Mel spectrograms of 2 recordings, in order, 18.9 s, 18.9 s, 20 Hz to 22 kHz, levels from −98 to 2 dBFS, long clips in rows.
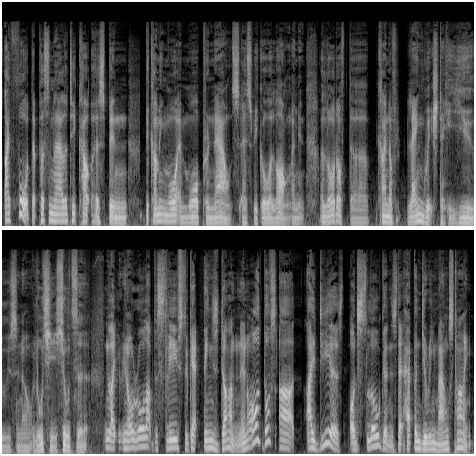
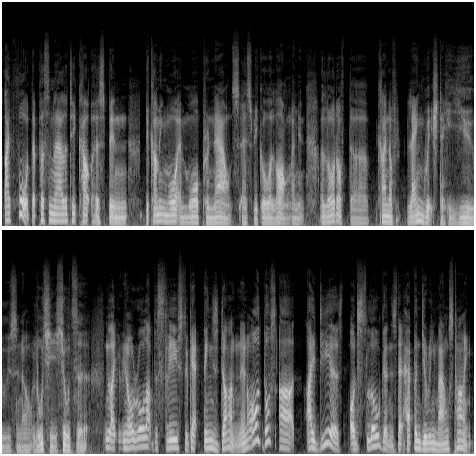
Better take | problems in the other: first | muffled; very; fading above 2 kHz

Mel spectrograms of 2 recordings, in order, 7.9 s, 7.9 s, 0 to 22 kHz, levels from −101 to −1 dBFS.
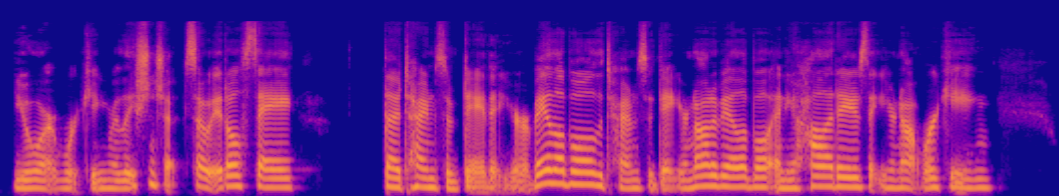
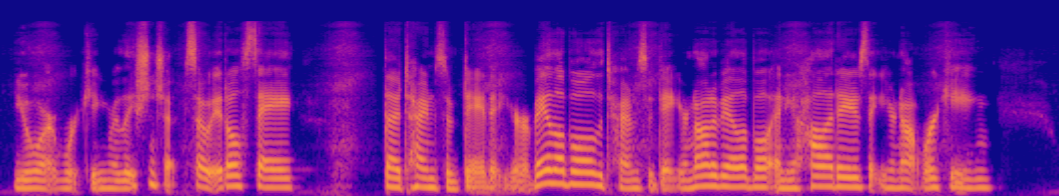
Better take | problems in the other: first | hiss; faint; throughout; 30 dB below the speech

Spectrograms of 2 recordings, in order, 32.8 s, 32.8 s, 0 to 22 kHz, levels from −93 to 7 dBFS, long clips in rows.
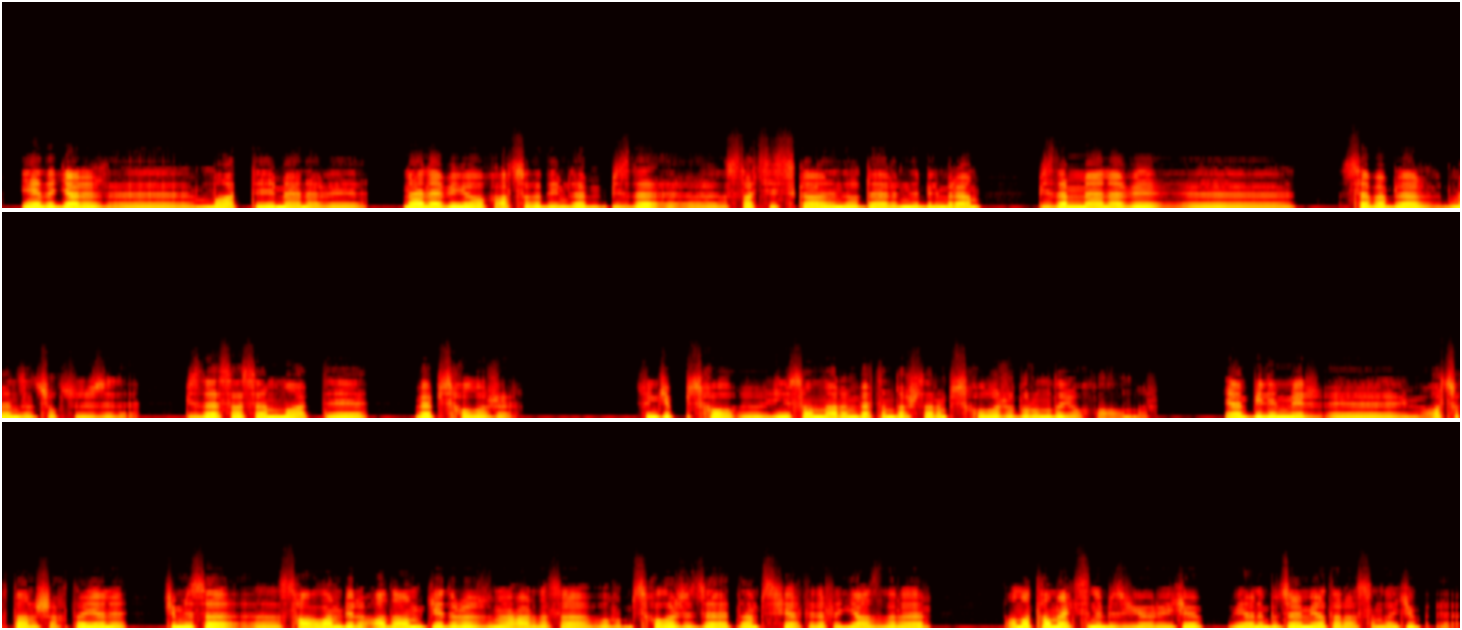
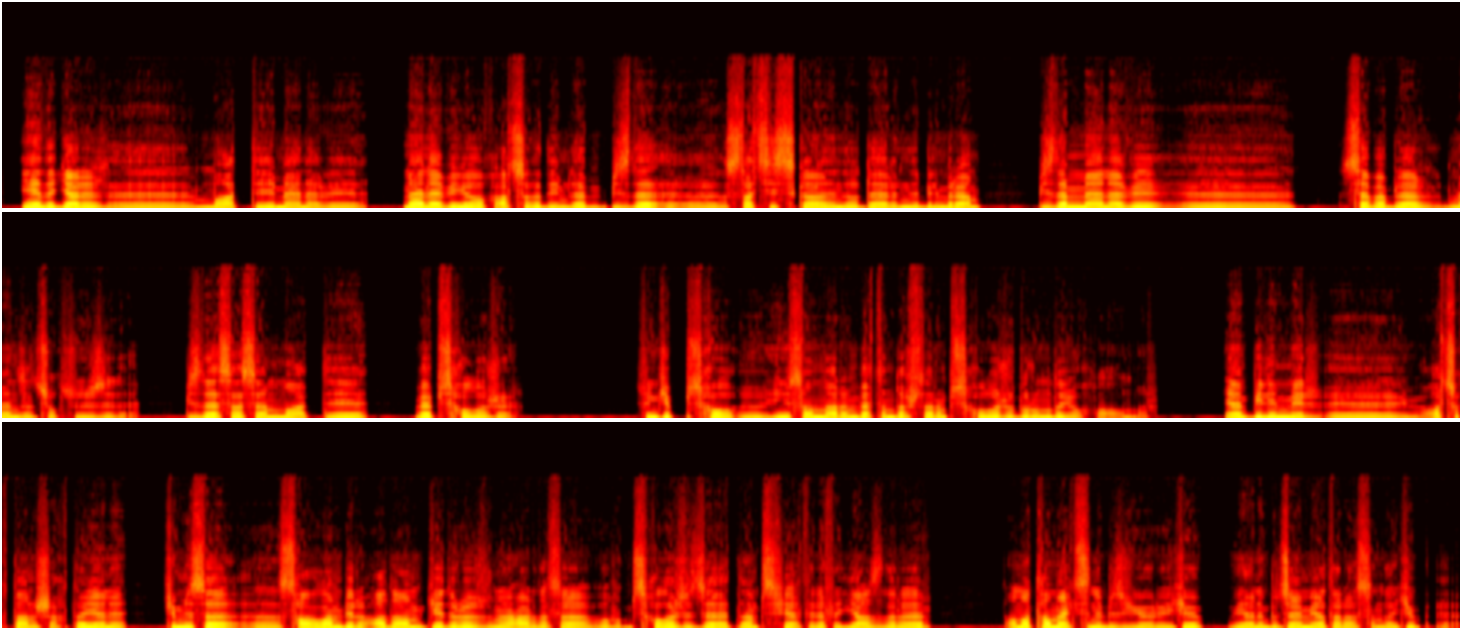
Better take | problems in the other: second | muffled; slightly; fading above 4 kHz

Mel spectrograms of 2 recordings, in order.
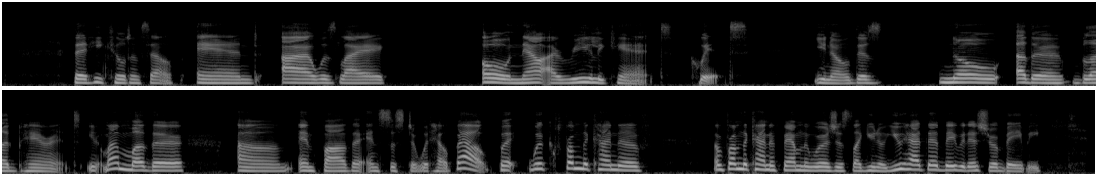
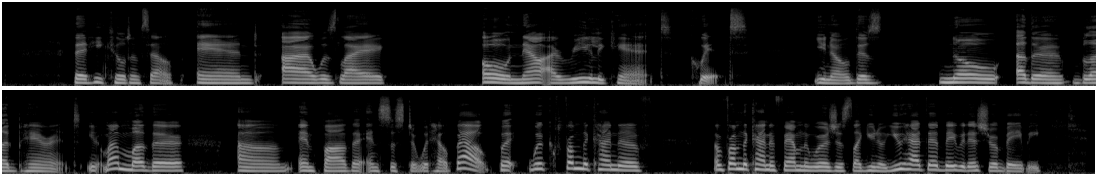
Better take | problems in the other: second | garbled, watery; slightly; nothing above 8 kHz

